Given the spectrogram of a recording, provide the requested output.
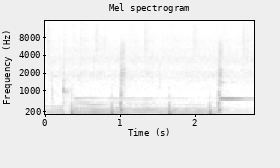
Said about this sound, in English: Stir it all together and fry for 5 to 6 minutes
